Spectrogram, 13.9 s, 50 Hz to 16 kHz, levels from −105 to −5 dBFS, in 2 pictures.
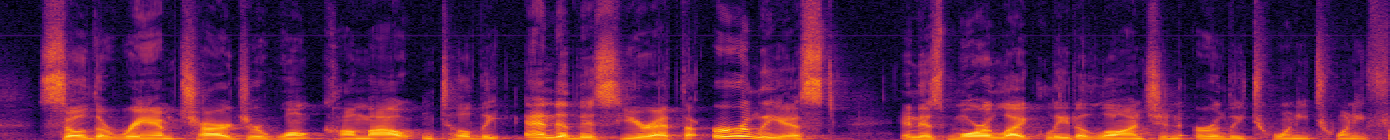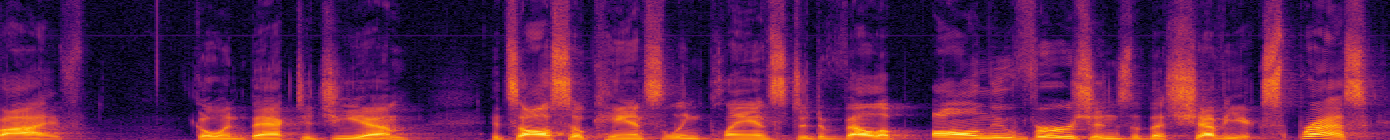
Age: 30-49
